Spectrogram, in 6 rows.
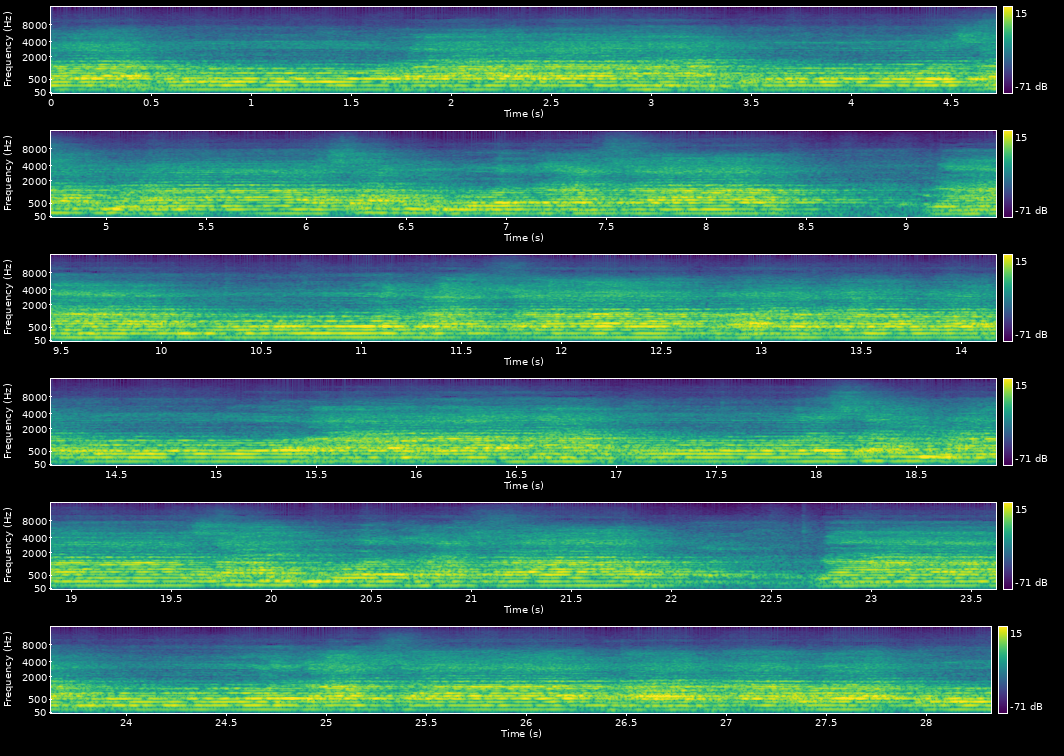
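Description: Group of voices chanting a Thai Buddhist ritual chant in unison on a near-steady pitch, with short breaks for breath about 9 and 22 seconds in.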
